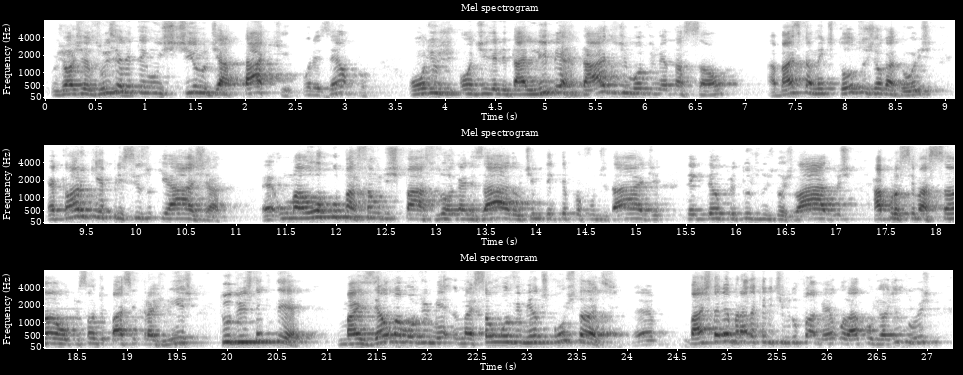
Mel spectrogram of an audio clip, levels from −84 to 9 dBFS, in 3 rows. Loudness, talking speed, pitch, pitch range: -23 LUFS, 180 wpm, 200 Hz, 180-245 Hz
